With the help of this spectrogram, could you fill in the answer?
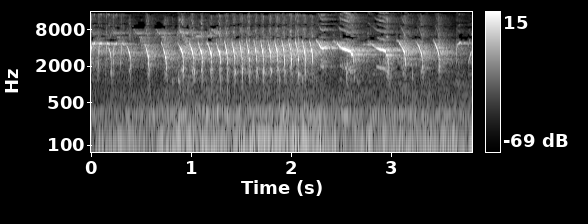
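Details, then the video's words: Black-red canary singing for tutoring young birds, a long rolling trill of rapid, evenly spaced notes about thirty in a row, followed by slurred whistles and chips. "GACOR KICAU PANJANG COCOK BUAT MASTERAN"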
